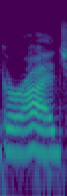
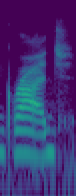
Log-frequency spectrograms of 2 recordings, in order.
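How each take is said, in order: First: The first syllable is said full and unhurried. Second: The first syllable is said quick and clipped. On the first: "I don't say garage" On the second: "I say garage"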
